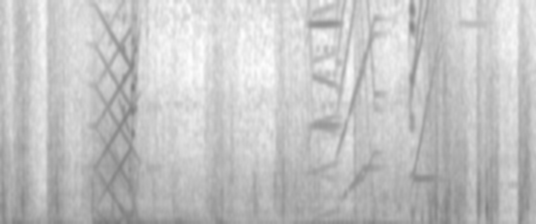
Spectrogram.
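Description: Electronic scanning tones chirp and sweep up and down.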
